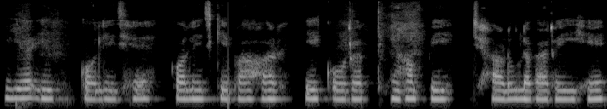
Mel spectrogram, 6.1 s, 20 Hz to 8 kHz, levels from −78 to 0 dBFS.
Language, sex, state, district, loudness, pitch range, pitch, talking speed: Hindi, female, Uttar Pradesh, Etah, -33 LUFS, 205-215 Hz, 210 Hz, 150 wpm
